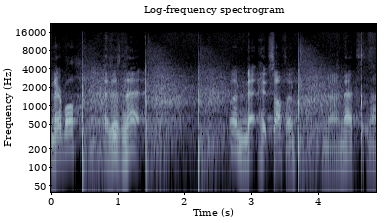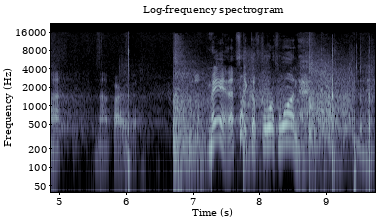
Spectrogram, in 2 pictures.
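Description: A man talks with animation in a large echoing hall.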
